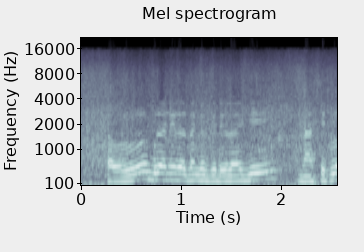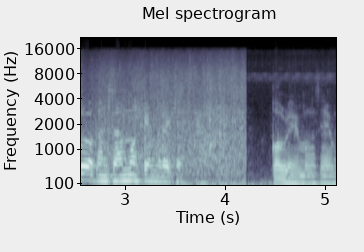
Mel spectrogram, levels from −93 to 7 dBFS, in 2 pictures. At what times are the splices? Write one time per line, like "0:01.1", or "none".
0:04.0

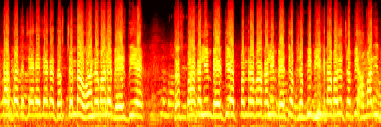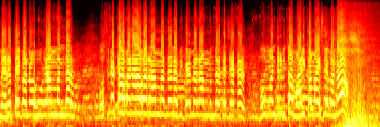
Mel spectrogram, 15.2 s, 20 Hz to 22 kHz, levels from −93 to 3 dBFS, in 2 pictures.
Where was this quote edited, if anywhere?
none

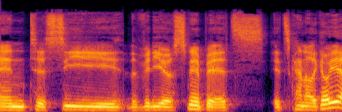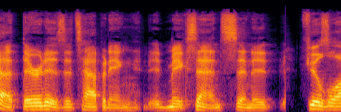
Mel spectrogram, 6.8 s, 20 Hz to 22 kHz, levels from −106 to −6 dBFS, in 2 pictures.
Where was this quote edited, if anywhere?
none

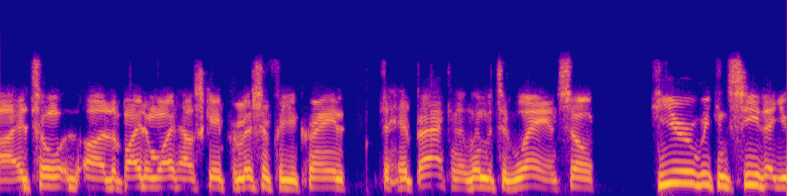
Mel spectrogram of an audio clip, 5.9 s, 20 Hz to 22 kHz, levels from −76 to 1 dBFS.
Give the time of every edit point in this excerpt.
none

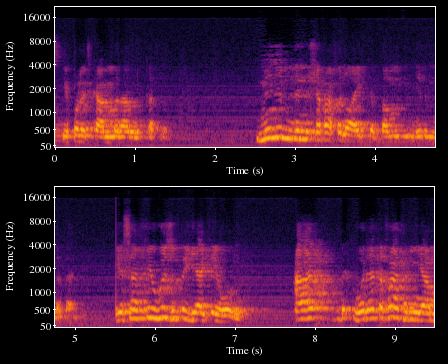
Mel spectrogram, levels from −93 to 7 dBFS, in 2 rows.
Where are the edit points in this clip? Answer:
0:05.5

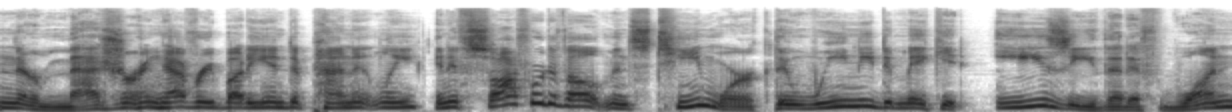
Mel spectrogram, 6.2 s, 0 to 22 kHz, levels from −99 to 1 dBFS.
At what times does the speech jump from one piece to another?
0:02.1
0:03.8

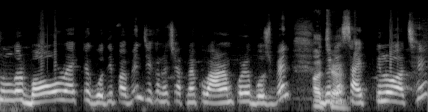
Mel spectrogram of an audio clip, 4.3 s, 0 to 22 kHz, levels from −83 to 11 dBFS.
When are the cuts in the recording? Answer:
none

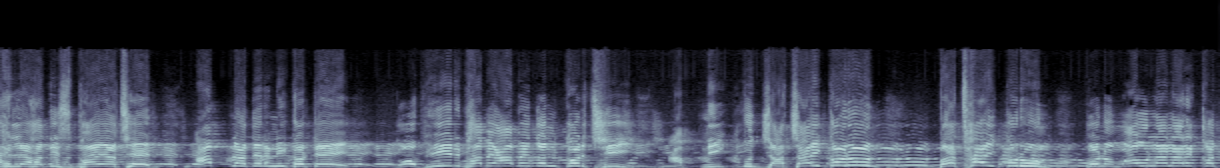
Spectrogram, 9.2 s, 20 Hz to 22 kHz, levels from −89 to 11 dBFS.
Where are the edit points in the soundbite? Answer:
none

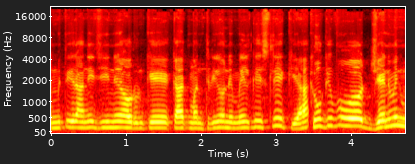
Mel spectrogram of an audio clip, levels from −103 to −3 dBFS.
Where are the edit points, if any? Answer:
0:03.5

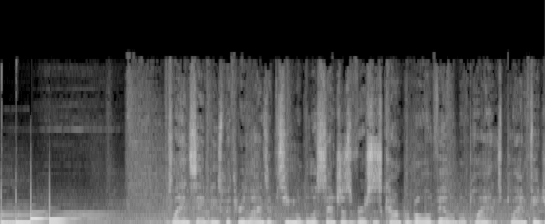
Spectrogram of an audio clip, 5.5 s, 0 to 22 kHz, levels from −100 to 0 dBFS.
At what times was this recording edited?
none

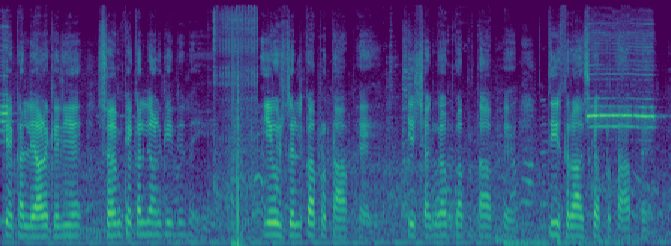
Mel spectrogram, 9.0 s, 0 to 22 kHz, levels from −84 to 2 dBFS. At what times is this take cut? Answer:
0:03.0

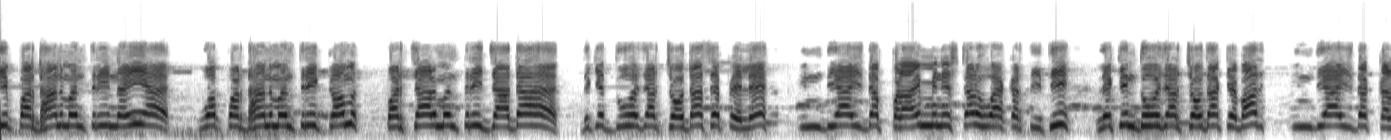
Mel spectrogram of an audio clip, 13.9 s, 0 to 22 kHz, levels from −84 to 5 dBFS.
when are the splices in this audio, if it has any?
none

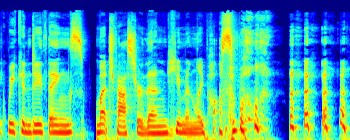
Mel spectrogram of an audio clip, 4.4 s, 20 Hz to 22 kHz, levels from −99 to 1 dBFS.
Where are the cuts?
0:01.0

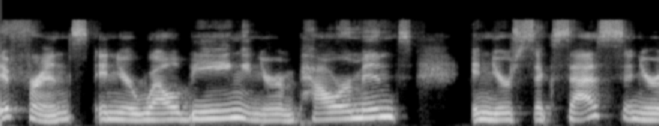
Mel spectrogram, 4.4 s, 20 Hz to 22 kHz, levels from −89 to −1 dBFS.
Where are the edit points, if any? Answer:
none

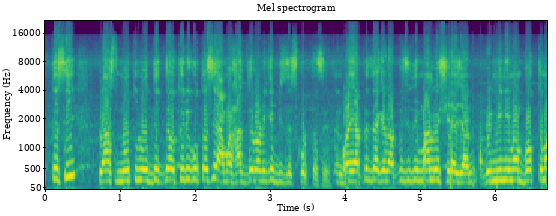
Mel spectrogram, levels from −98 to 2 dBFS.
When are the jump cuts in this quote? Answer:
0:03.9
0:05.8

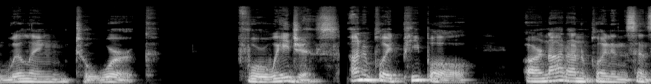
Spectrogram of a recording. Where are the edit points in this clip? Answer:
0:03.4

